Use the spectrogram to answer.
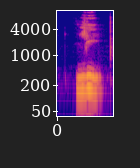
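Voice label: "lit", French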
